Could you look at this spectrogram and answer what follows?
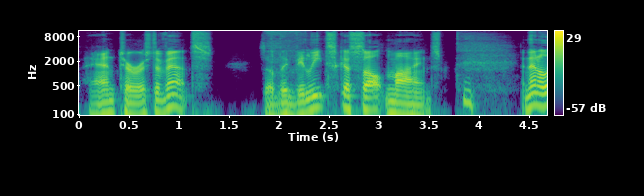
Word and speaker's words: Wieliczka: Near the town of, it's spelled Wieliczka, but it's pronounced Wieliczka in Poland, sits the Wieliczka salt mines, which have been worked continuously since the 13th century.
